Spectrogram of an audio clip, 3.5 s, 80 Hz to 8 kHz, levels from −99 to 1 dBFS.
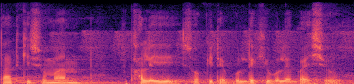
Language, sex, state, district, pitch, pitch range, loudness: Assamese, male, Assam, Hailakandi, 105 Hz, 105-110 Hz, -20 LUFS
